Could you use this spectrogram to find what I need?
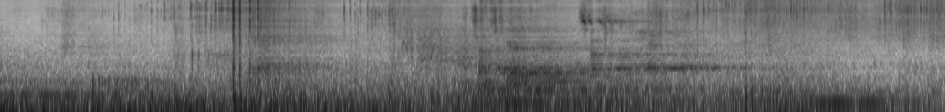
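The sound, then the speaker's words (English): Plastic packaging crinkles and crackles steadily for several seconds, drenched in heavy reverb that makes it boom and wash out, with one sharp snap partway through. “I'm gonna give the audience some plastic ASMR on the package on this.”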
